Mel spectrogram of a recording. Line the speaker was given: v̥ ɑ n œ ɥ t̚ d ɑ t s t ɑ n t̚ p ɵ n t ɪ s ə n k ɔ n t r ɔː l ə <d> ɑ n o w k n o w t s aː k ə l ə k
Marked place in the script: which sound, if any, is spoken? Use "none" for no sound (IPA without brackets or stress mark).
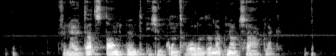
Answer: d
